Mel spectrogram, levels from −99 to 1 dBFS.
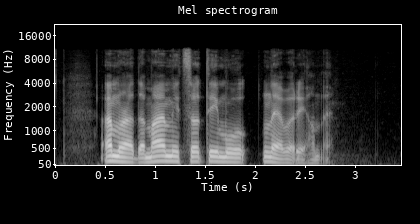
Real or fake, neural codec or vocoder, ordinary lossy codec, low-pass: fake; codec, 24 kHz, 0.9 kbps, WavTokenizer, medium speech release version 2; none; 10.8 kHz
